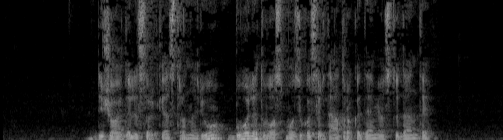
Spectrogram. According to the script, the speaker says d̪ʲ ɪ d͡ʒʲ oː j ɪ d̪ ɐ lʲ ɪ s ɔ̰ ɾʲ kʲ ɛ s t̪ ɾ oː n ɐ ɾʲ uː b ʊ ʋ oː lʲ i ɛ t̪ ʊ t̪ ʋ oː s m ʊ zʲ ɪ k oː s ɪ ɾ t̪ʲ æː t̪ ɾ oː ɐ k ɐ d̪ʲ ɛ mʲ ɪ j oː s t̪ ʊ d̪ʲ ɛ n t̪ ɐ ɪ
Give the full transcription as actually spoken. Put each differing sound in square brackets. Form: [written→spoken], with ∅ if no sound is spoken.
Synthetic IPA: d̪ʲ ɪ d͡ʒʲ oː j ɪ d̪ ɐ lʲ ɪ s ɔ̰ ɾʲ kʲ ɛ s t̪ ɾ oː n ɐ ɾʲ uː b ʊ ʋ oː lʲ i ɛ t̪ ʊ [t̪→∅] ʋ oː s m ʊ zʲ ɪ k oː s ɪ ɾ t̪ʲ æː t̪ ɾ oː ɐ k ɐ d̪ʲ ɛ mʲ ɪ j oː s t̪ ʊ d̪ʲ ɛ n t̪ ɐ ɪ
